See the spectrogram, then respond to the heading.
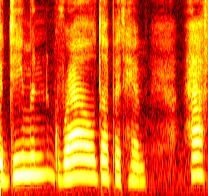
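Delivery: plain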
